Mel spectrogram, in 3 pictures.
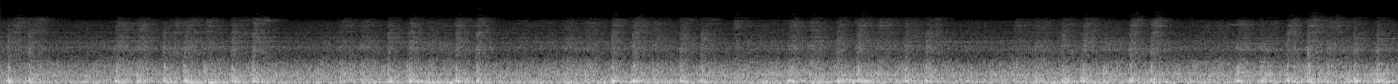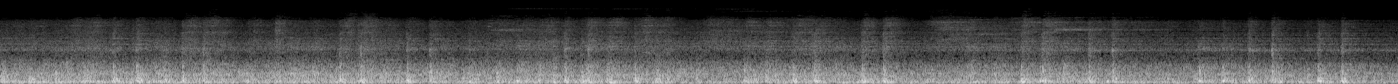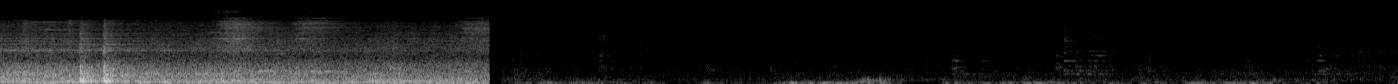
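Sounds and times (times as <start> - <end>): freight train rumbling: 0.0 - 32.9
wheels clicking over rail joints: 41.0 - 41.9.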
